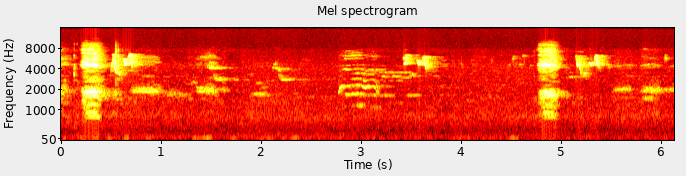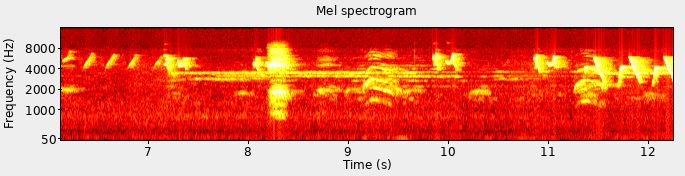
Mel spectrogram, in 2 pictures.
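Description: Birds chirping and calling: three loud short calls about four seconds apart, with scattered chirps and trills between them, a thin held whistle in the middle, and fast repeated twittering near the end.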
